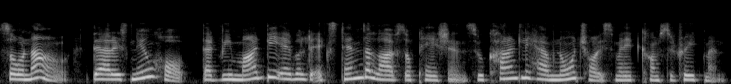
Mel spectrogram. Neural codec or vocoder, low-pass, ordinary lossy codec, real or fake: none; 7.2 kHz; Opus, 24 kbps; real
